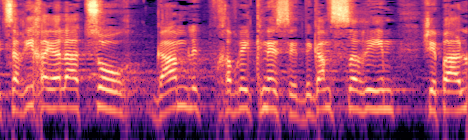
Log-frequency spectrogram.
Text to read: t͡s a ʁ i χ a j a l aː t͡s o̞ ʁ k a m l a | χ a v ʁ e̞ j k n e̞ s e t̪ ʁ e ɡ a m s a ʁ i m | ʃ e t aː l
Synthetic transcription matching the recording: t͡s a ʁ i χ a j a l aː t͡s o̞ ʁ ɡ a m l e | χ a v ʁ e̞ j k n e̞ s e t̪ v e ɡ a m s a ʁ i m | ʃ e p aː l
